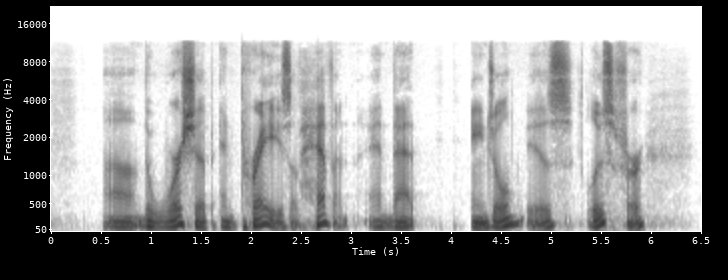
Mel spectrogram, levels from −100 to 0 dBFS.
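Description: Bluetooth LC3 compression is the likely cause of the plainly audible grainy, breathy edge that runs throughout this speech recording, from start to finish. LC3, the transform codec used by Bluetooth LE Audio, codes the signal in short frames (here consistent with 10 ms) and spends its bits sparingly. The quantisation noise and noise-filled detail it leaves behind sit over the speech as a rough, hissy texture, which fits a rate of around 48 kbps.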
